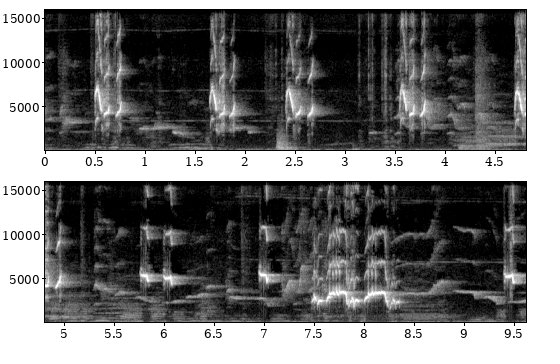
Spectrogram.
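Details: Oriental magpie-robin song used to provoke other magpie-robins into singing: high, sharp chattering bursts repeated about every second, mixed with thin whistles and a busy, scratchy warbled stretch near the end.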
